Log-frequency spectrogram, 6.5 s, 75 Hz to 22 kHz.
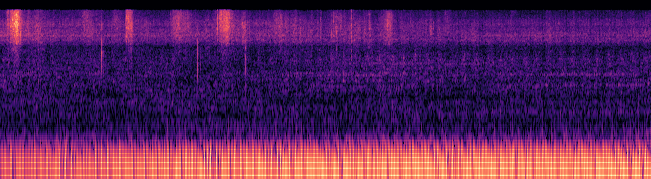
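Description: Lada 4x4 (Niva) engine idling steadily while the car sits stuck, getting slightly louder over the first couple of seconds.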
